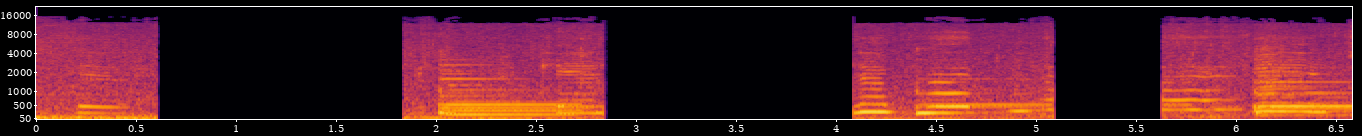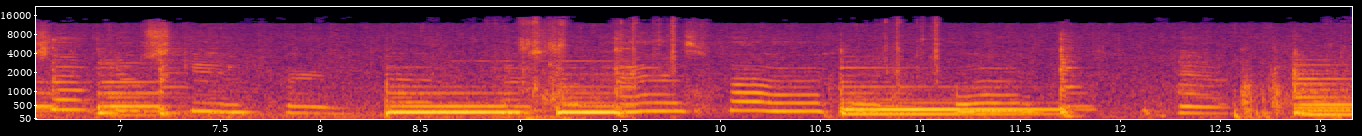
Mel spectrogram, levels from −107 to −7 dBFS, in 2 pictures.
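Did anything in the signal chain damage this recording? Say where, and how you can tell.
Yes, at playback: three rebuffering stalls early on. The sound drops to dead silence from 0.61 to 1.84 s, 2.84 to 4.09 s, and 5.09 to 5.63 s, then picks up exactly where it left off each time, with nothing skipped. That's the player draining its downloaded audio and waiting for more data. Nothing is lost, but the gaps add about 1.23 s, 1.25 s and 0.55 s to the running time.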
